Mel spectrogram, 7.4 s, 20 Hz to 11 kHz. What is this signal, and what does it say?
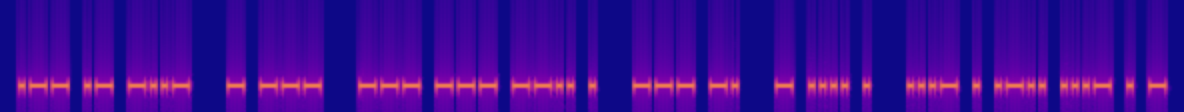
Morse code, heard as a keyed tone, about 36 wpm, 700 Hz. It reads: WAX TO OOZE ON THE VELVET
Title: Pangram Challenge v2 - 35wpm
